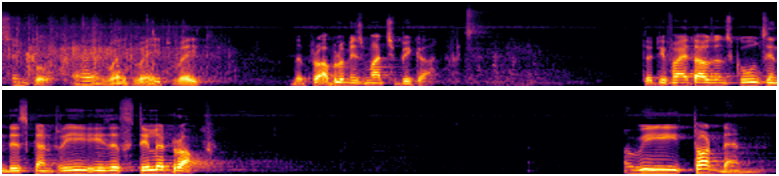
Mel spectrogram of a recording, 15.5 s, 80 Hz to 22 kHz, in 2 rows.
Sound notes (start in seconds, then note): 0.0 applause; 4.6 few Laugh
